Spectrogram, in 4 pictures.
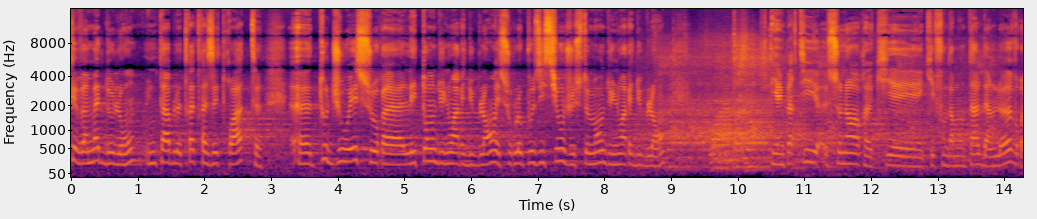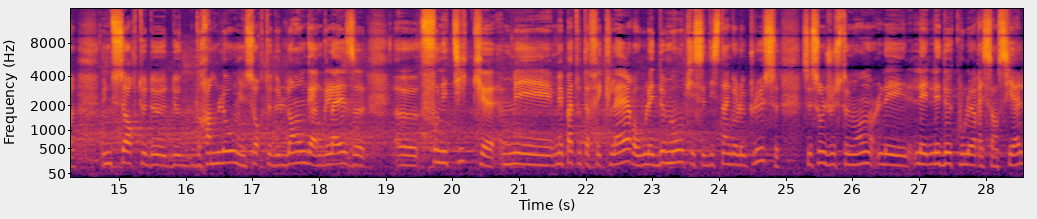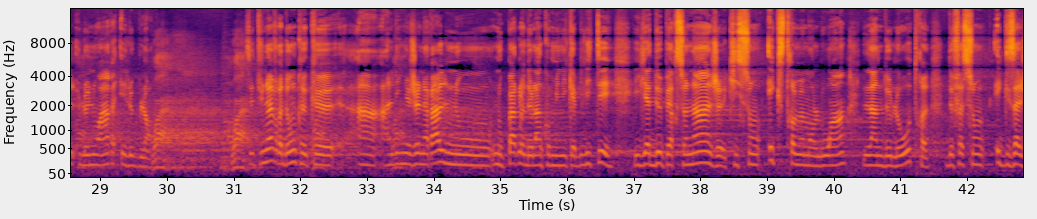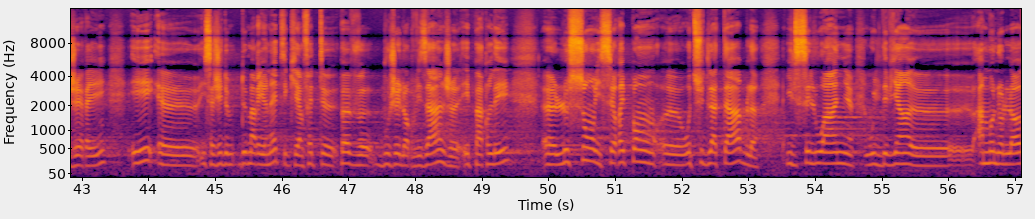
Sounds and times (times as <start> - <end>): Speech: 9.6 - 57.0.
